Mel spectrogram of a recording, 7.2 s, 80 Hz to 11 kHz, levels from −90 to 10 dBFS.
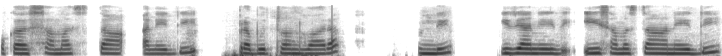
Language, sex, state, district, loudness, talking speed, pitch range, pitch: Telugu, female, Telangana, Karimnagar, -20 LUFS, 75 wpm, 245-265 Hz, 255 Hz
